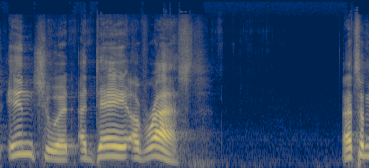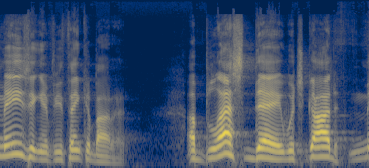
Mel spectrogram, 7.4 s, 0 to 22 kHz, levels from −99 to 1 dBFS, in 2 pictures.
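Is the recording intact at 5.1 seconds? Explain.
Yes, the speech at 5.1 seconds is intact, with no dropout, click, distortion or other fault at that moment.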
